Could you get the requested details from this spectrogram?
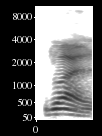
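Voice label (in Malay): "jual", Malay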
